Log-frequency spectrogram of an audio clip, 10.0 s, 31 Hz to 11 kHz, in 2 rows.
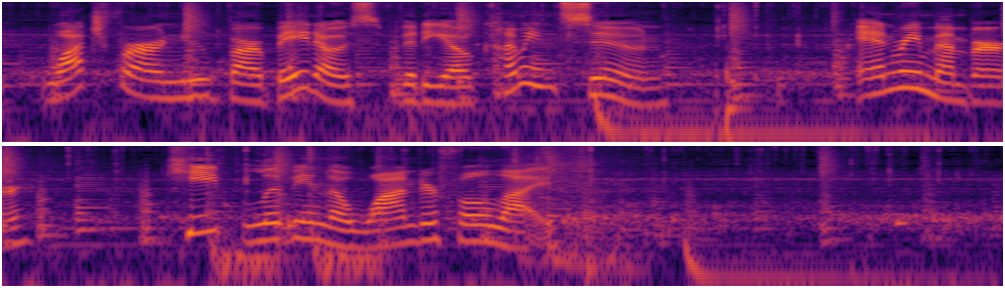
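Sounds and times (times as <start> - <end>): clicking and crackling: 2.2 - 4.4, 5.0 - 6.3
low rumble: 6.0 - 9.1.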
